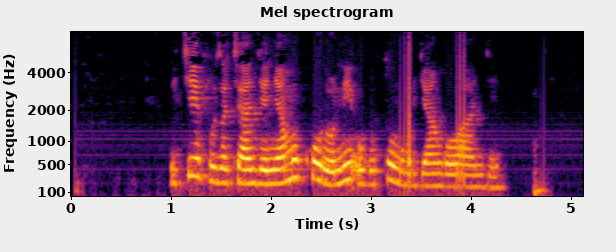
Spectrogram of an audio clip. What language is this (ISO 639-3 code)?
kin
